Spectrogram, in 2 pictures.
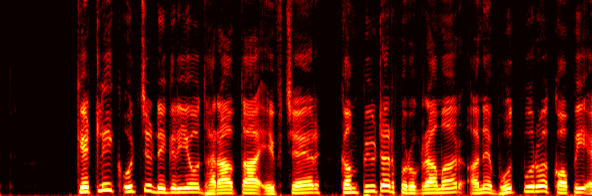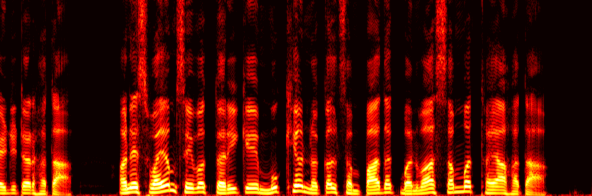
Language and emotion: Gujarati, neutral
